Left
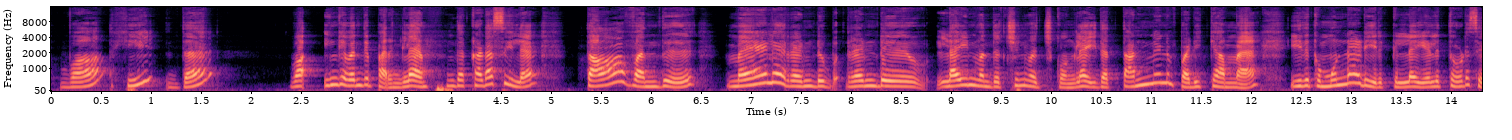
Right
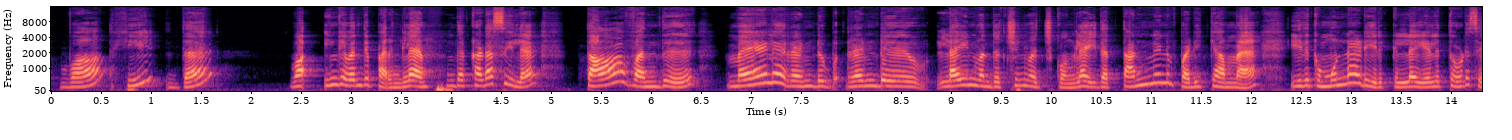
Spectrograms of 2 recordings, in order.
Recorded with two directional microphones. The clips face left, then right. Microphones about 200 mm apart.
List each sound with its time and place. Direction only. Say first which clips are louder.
0.2 s a woman's voice: left 3 dB; 35° left (ahead or behind)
